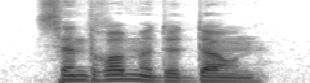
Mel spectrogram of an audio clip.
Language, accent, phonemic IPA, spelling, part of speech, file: French, France, /sɛ̃.dʁom də da.ɔn/, syndrome de Down, noun, LL-Q150 (fra)-syndrome de Down.wav
- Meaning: Down syndrome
